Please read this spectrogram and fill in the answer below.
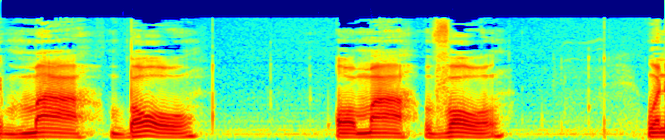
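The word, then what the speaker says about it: מבול: And that would be in Hebrew spelled Mem Ba Wa Lamed. And that would be pronounced as we, learning the Hebrew that we learn, Mabol. Mabol.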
